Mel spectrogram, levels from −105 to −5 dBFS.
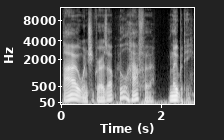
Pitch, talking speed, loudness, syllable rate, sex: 100 Hz, 205 wpm, -18 LUFS, 4.7 syllables/s, male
